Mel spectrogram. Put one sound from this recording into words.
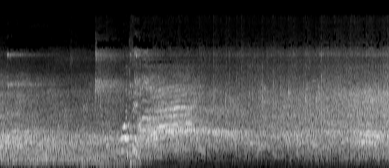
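Rackets strike a shuttlecock back and forth in an echoing hall.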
